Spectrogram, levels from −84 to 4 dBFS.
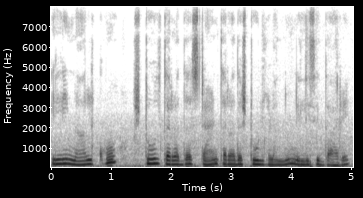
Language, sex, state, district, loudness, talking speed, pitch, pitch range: Kannada, female, Karnataka, Bangalore, -15 LUFS, 105 wpm, 185 Hz, 140-205 Hz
